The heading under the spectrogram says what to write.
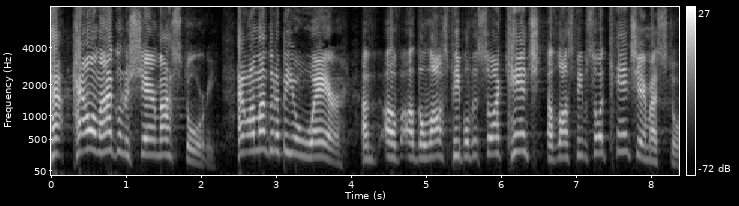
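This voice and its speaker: Projecting a raised voice at an extremely high pitch, a man speaks at a moderate pace in a bright, sharp, animated tone with lively intonation and a dry, close sound with no echo. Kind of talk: sermon. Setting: church. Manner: emphatic, conversational preaching.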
